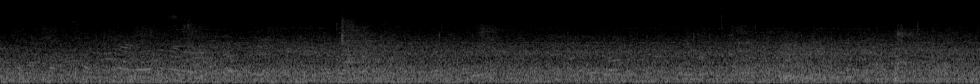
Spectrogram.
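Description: Footsteps shuffle and click on a hard floor.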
